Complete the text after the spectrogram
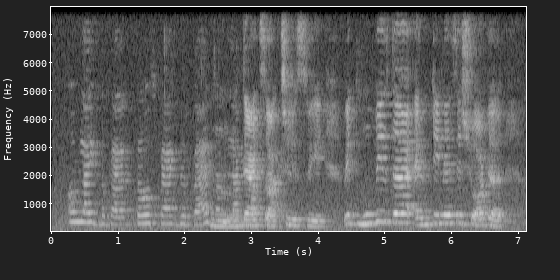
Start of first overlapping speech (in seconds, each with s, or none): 2.4 s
